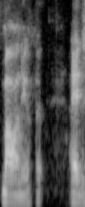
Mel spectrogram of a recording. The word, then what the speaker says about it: Molyneux: It's Molyneux, but I had to spell it the way it was spelled, or say it the way it was spelled.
